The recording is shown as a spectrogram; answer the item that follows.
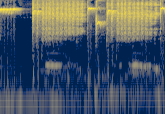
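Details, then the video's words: Cucak cungkok bulbul used as a master recording for training fighting birds: a high thin whistle, a short gap, then long harsh buzzy rattling trills with sharp whistled notes between them, and a faint low tone. "Masteran Pancingan Cucak Cungkok Ampuh Untuk Terapi Dan Masteran Burung Petarung"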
